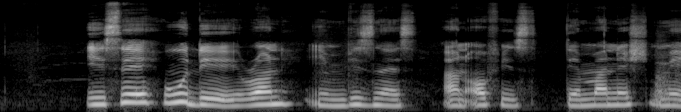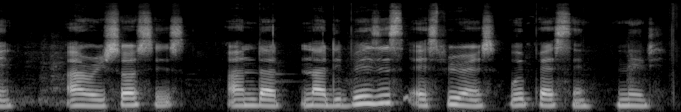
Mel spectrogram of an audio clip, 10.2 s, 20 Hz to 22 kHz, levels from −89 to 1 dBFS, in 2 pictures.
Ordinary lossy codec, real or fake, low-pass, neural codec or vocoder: none; real; 19.8 kHz; none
